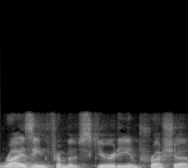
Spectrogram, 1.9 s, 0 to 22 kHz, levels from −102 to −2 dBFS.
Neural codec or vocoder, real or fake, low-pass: codec, 24 kHz, 3.1 kbps, DualCodec; fake; 7.2 kHz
